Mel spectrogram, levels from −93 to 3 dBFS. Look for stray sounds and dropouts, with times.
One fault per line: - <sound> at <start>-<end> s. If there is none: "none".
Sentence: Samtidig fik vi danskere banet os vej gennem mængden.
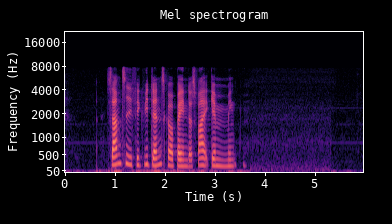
none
